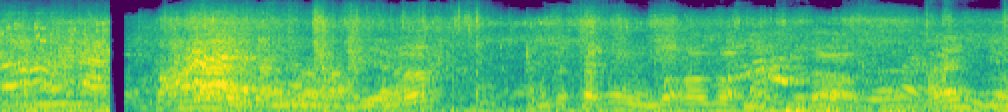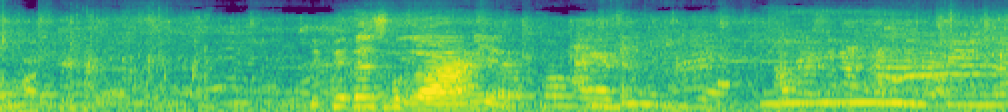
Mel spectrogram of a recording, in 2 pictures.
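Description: Shallow water splashes as a man wades through it.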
